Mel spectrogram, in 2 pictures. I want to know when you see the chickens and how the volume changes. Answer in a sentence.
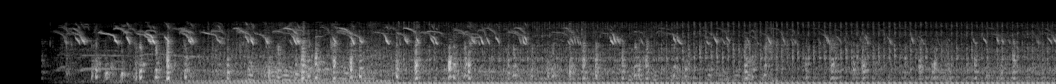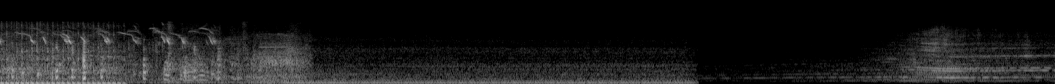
The chickens can be heard from 0.6 to 12.8 s, getting quieter.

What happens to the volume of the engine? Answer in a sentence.
The loudness of the engine goes down.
